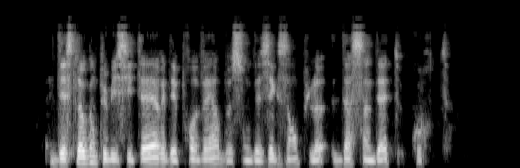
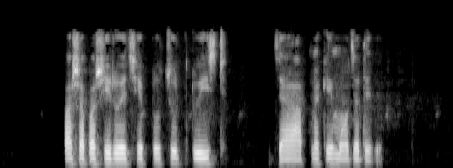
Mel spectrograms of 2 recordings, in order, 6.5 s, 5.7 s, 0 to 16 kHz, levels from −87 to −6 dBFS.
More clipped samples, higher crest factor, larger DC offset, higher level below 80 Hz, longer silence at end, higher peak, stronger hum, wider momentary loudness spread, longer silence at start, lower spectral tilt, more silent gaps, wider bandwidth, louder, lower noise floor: neither; about the same, 20 dB vs 18 dB; neither; second, -66 dBFS vs -60 dBFS; about the same, 0.9 s vs 1 s; about the same, -4 dBFS vs -2 dBFS; neither; first, 13 LU vs 10 LU; second, 0.65 s vs 0.8 s; about the same, -4 dB/octave vs -3 dB/octave; neither; first, 9.4 kHz vs 8.4 kHz; second, -22 LUFS vs -19 LUFS; first, under -90 dBFS vs -84 dBFS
